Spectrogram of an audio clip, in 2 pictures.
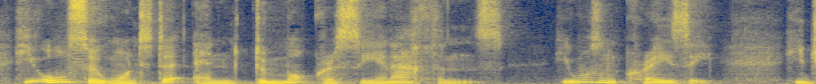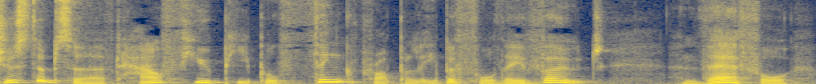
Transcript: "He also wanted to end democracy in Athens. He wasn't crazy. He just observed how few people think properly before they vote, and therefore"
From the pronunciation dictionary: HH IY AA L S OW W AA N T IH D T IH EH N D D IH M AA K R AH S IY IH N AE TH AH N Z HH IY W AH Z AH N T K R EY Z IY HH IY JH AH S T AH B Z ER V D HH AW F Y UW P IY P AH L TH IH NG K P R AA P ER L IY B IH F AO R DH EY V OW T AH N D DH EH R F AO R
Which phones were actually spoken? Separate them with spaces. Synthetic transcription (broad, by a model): HH IY AA L S OW W AA N T IH D T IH EH N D D IH M AA K R AH S IY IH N AE TH AH N Z HH IY W AH Z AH N K R EY Z IY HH IY JH AH S T AH B Z ER V D HH AW F Y UW P IY P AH L TH IH NG K P R AA P ER L IY B IH F AO R DH EY V OW T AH N DH EH R F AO R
